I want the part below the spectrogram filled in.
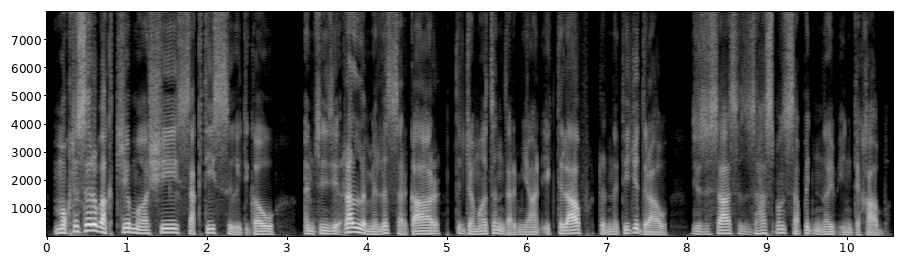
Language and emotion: Kashmiri, neutral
